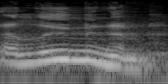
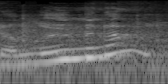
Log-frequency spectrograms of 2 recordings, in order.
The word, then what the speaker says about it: aluminum: Like the Australians, we call aluminium, and the Americans call it aluminum.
